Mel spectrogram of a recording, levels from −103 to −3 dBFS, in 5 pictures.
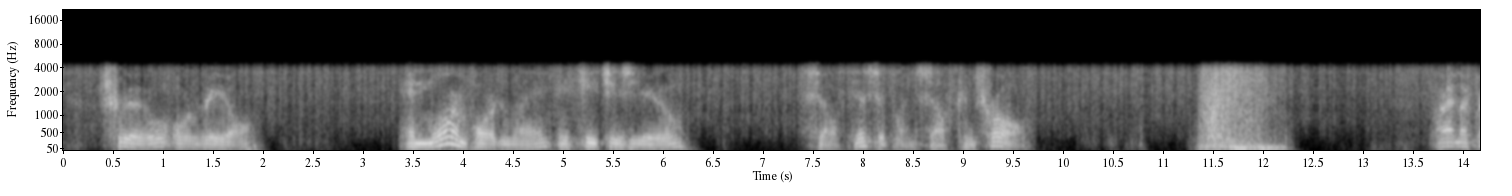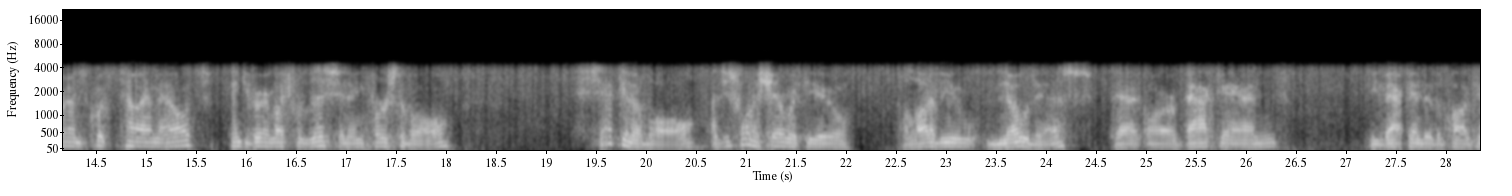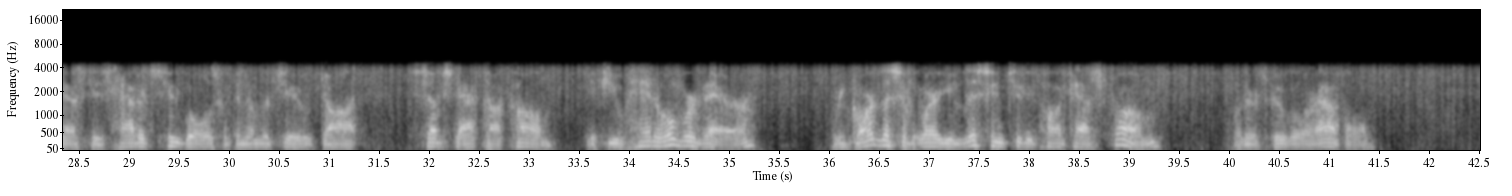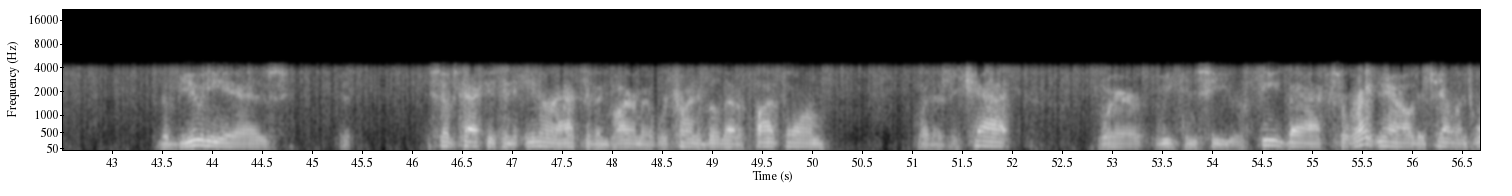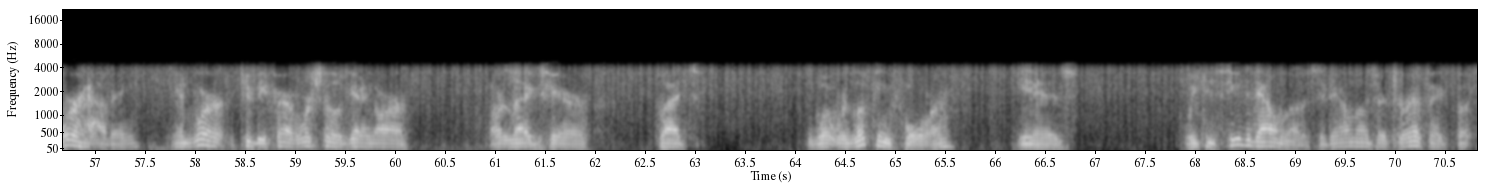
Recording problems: garbled, watery; badly; nothing above 4 kHz
hiss; noticeable; throughout; 20 dB below the speech

